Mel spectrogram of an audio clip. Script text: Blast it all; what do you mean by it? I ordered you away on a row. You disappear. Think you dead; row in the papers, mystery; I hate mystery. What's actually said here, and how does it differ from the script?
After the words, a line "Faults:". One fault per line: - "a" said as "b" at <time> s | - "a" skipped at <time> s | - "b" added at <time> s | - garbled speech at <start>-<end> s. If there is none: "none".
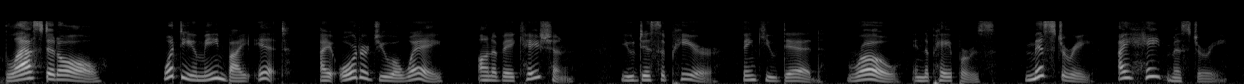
Blast it all; what do you mean by it? I ordered you away on a vacation. You disappear. Think you dead; row in the papers, mystery; I hate mystery.
Faults:
- "row" said as "vacation" at 5.0 s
